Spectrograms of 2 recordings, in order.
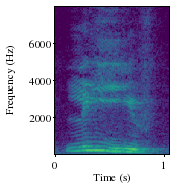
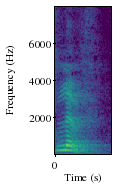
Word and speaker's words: leave: leave this word here has to be pronounced with a long syllable l e a we e leave it's not live it is leave it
